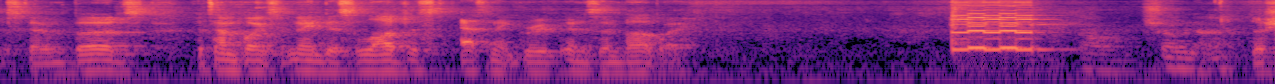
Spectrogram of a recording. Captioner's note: buzz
